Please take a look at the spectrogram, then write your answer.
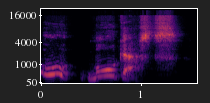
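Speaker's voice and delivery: excitedly. A narrator voices a lady character to the players, excited. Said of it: "She says excitedly".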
